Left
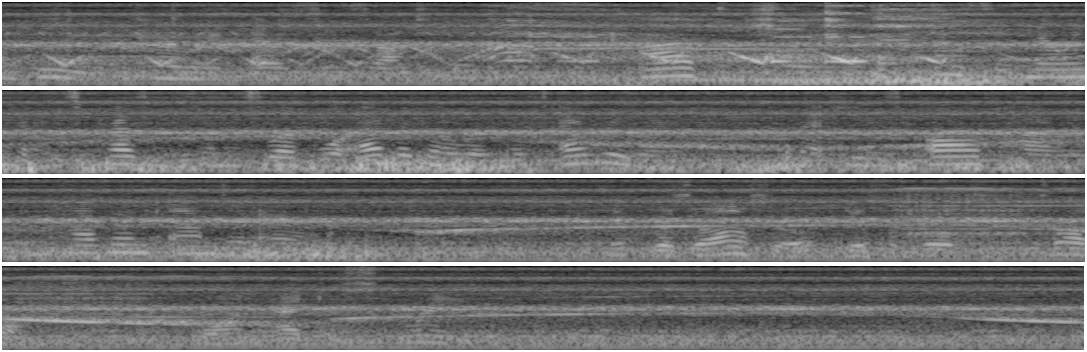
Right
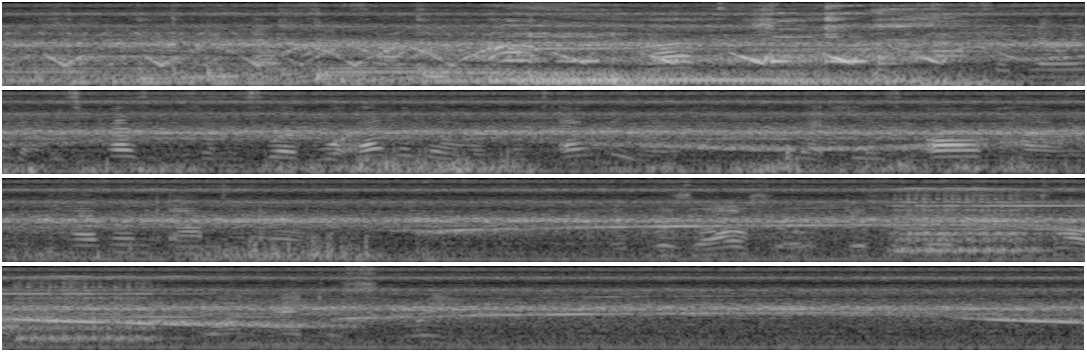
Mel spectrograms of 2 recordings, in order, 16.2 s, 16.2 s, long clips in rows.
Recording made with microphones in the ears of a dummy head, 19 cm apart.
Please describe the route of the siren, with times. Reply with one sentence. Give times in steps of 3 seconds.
In this clip you hear the siren on the right from 0 s and on the left from 3 s.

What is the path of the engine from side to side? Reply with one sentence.
In this clip you hear the engine stay in one place.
